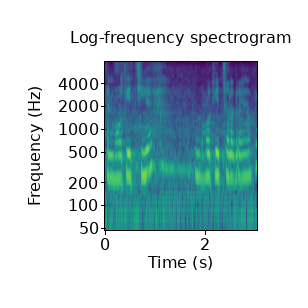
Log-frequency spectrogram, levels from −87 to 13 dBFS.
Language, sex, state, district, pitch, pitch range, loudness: Hindi, female, Uttar Pradesh, Hamirpur, 245 Hz, 235-300 Hz, -16 LUFS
